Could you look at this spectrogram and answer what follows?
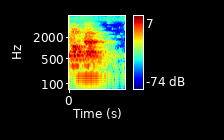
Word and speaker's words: अवसाद: आज का शब्द है अवसाद। इसका उच्चारण है अ व स में आ की मात्रा द।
